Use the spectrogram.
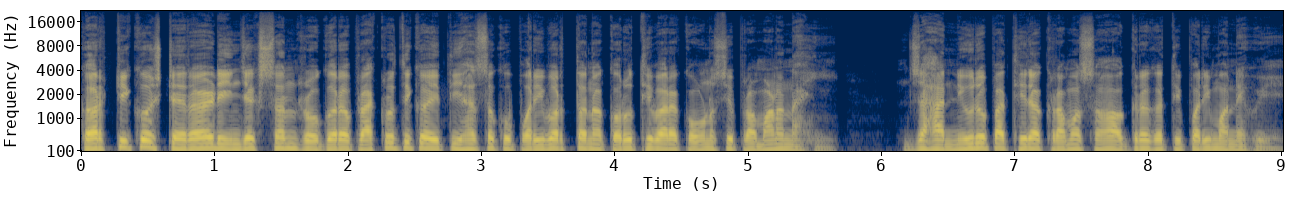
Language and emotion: Odia, neutral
